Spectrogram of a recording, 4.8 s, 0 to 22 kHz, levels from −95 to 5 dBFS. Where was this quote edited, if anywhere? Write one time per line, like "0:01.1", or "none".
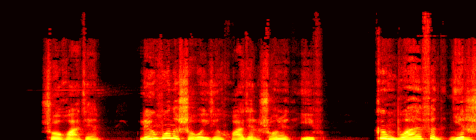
none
